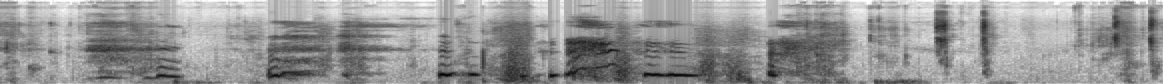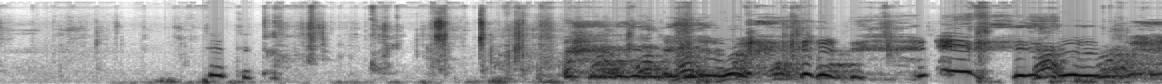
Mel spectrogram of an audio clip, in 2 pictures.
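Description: A dog barks and yips in short bursts amid lively talking and laughter from people nearby.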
